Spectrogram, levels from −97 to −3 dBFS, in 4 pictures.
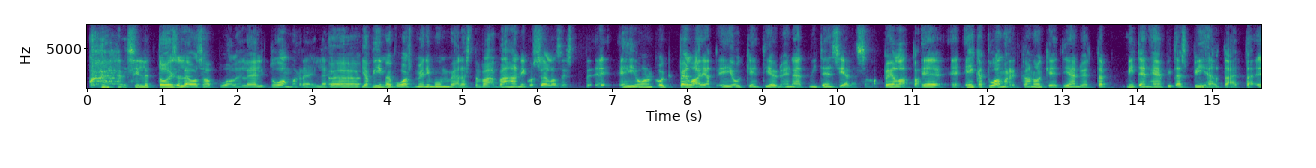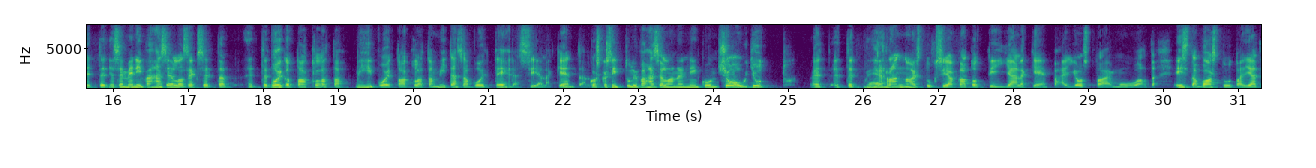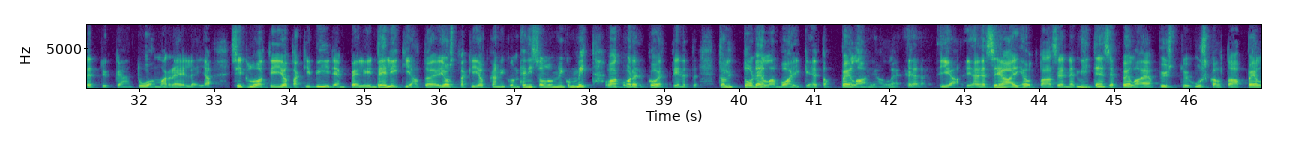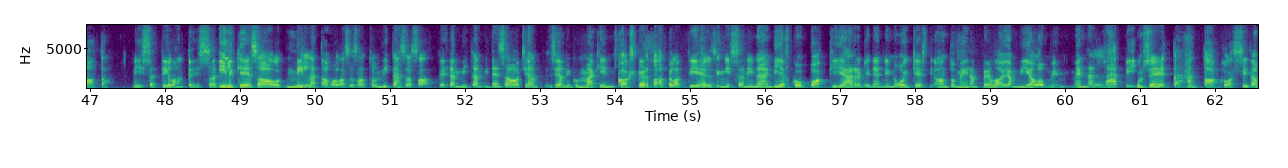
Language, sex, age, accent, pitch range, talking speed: Finnish, male, 50-69, native, 105-140 Hz, 145 wpm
